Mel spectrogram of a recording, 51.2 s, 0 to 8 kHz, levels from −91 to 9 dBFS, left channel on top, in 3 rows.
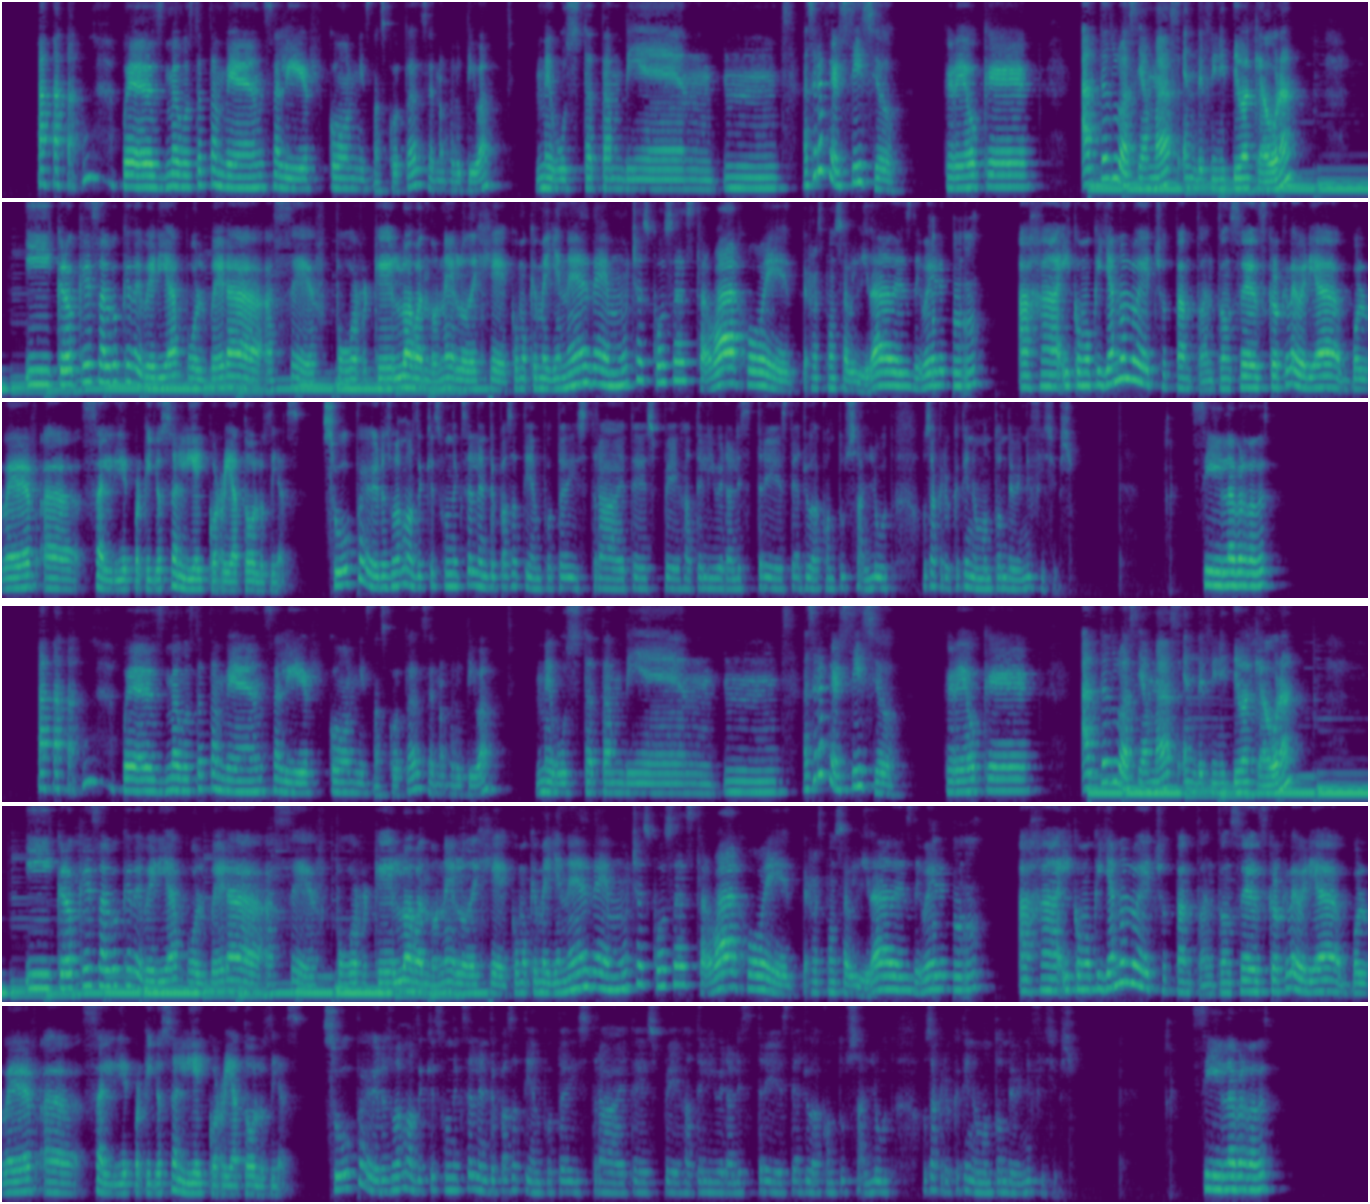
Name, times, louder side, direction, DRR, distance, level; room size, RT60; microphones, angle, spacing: voice 1, 0.4-6.1 6.7-9.7 10.0-11.2 11.8-12.9 13.5-16.2 17.4-28.9 29.8-37.7 49.2-50.0, left 3 dB, 25° left, 0.3 m, -29 dB
sound 1, 13.6-23.2, right 3 dB, 80° right, 0.6 m, -34 dB
voice 2, 29.0-29.3 38.2-47.5, left 6 dB, 90° left, 0.4 m, -37 dB
3.5 x 2.5 x 4.4 m
head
